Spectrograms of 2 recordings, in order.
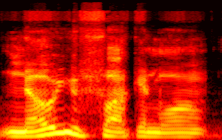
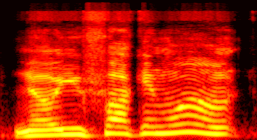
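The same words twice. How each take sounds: First: Said in the usual way. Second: "won't" hit louder and higher; louder, higher insistence on "fucking won't"; emphatic repeat. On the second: Shown as a demonstration. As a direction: slam the word "won't" down hard. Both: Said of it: "repeated more forcefully".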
